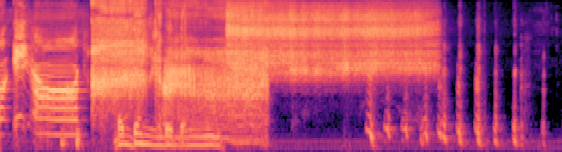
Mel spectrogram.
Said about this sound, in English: Speaking of bells and whistles, this is going to make a lot of noise. It makes that horrifying internet sound.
